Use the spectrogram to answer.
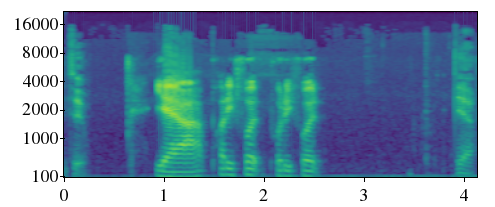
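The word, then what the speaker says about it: Puddifoot: Yeah, Puttyfoot. Yeah. Like it wants to be pudding, but it's not. Right. Puttyfoot.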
